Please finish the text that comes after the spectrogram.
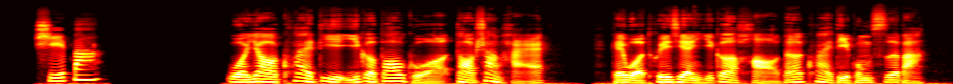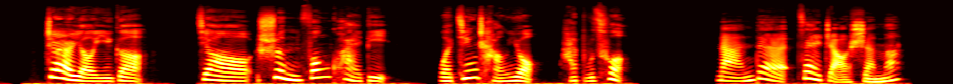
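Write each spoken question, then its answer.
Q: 男的在找什么?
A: 好的快递公司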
